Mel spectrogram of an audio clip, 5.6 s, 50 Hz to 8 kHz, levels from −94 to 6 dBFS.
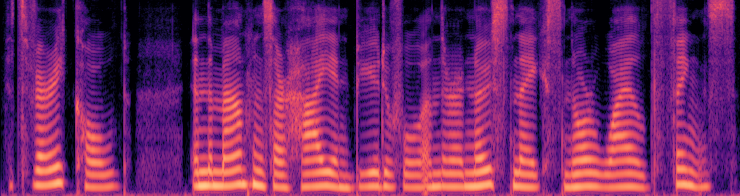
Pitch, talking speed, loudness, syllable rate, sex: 200 Hz, 195 wpm, -16 LUFS, 5.2 syllables/s, female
